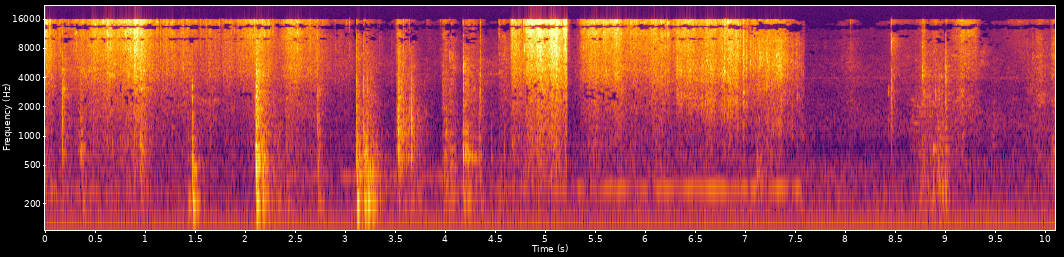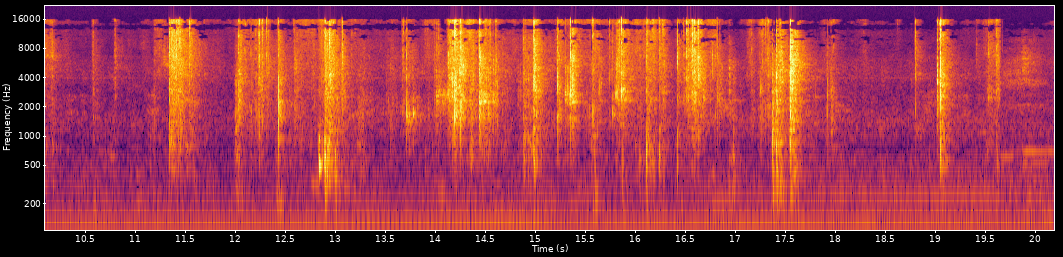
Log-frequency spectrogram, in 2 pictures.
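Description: Small objects such as plastic pill bottles and packets being picked up and set down on a wooden desk, with scattered clicks and knocks and some crinkling of plastic, over a steady low hum.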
